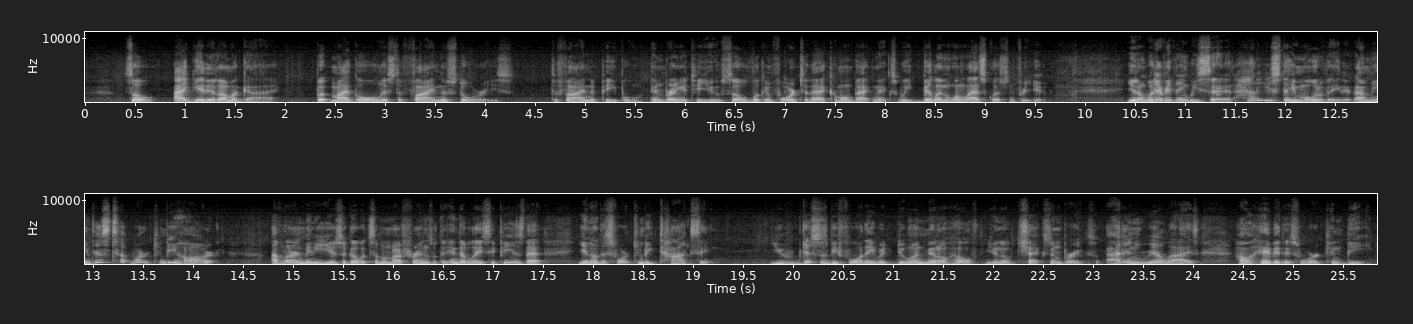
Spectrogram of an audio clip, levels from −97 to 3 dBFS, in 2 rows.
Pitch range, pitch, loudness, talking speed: 125-195 Hz, 155 Hz, -31 LUFS, 245 wpm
